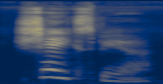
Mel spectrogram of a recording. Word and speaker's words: Shakespeare: Shakespeare's tragedies make great drama. Shakespeare's tragedies make great drama. So the stress words are Shakespeare. Shakespeare is a noun, so we put the stress on Shakespeare.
